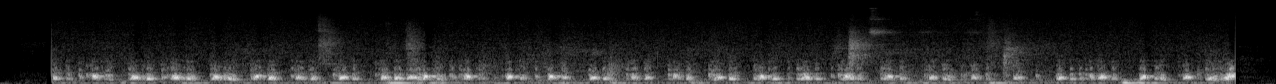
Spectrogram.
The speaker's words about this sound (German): Für die, die nicht wissen, was das sein könnte, das ist der Herzschlag von unserem Baby. Den habe ich gestern das erste Mal gehört. Mein Mann sagt, das hört sich ja an wie Tauben, die Samba tanzen.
